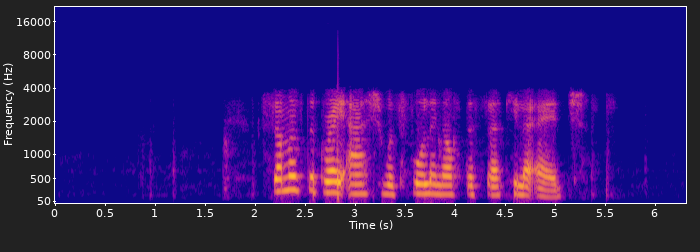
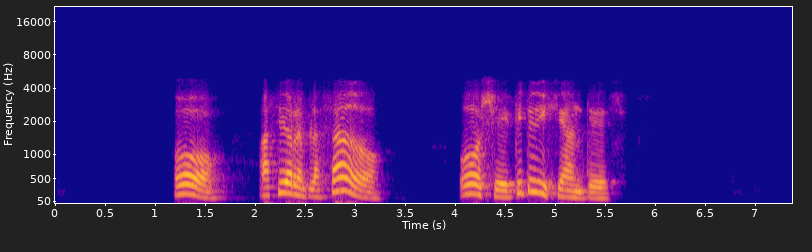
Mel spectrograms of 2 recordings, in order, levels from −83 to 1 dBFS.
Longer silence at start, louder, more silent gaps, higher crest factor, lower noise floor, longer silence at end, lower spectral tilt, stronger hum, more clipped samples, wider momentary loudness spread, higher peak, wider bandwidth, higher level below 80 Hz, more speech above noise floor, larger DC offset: first, 2.2 s vs 1.2 s; second, -21 LUFS vs -18 LUFS; neither; about the same, 18 dB vs 18 dB; second, -77 dBFS vs -89 dBFS; second, 1.05 s vs 1.85 s; first, -8.5 dB/octave vs -5 dB/octave; neither; neither; about the same, 11 LU vs 11 LU; about the same, -6 dBFS vs -4 dBFS; second, 4.5 kHz vs 5 kHz; second, -68 dBFS vs -62 dBFS; second, 56 dB vs 72 dB; neither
